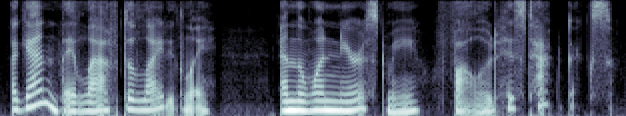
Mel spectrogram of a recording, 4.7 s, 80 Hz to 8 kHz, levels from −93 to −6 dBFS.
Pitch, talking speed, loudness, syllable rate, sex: 195 Hz, 155 wpm, -19 LUFS, 5.9 syllables/s, female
